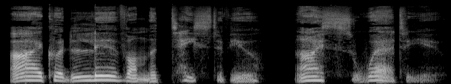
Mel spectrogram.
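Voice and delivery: low, slowed lover's voice, ardent; husky-toned romantic hero, savouring his words; seductive male lover. Acted. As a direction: swear devotion in a low male voice.

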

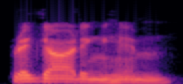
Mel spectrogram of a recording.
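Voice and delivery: usual speaking voice

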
